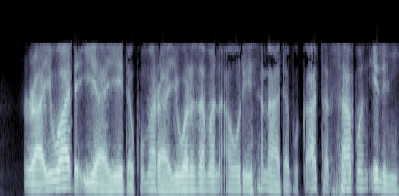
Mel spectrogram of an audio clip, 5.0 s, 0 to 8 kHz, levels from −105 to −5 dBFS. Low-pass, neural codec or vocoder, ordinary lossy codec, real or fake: 7.2 kHz; autoencoder, 48 kHz, 32 numbers a frame, DAC-VAE, trained on Japanese speech; AAC, 16 kbps; fake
